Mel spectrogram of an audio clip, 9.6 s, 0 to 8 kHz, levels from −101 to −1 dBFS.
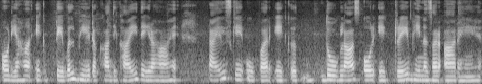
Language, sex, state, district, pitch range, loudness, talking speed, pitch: Hindi, female, Haryana, Charkhi Dadri, 155-165 Hz, -18 LUFS, 150 wpm, 155 Hz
